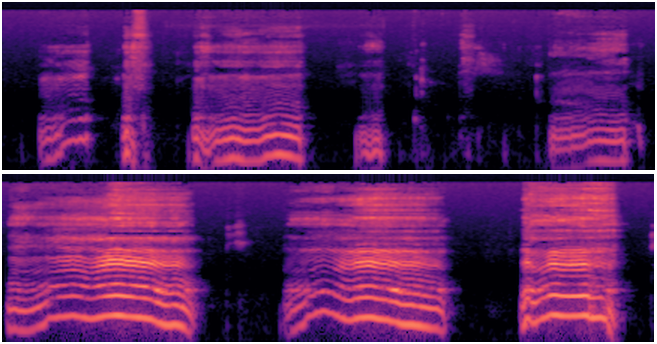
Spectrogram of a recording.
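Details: Indoor Basset Hound answering an attacking hand with long, wavering, throaty growl-moans that rise and fall in pitch, coming in repeated bursts of one to three seconds separated by short pauses.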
